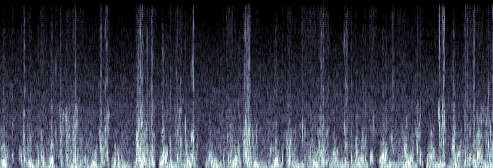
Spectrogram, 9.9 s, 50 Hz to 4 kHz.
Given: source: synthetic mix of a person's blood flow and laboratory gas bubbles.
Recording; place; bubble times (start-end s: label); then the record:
Doppler ultrasound of blood flow; precordium
0.22-0.29 s: bubbles
0.36-0.65 s: bubbles
0.74-0.94 s: bubbles
1.09-1.93 s: bubbles
1.97-2.20 s: bubbles
2.42-2.51 s: bubbles
2.69-3.14 s: bubbles
3.37-3.98 s: bubbles
4.45-5.18 s: bubbles
5.62-5.96 s: bubbles
6.01-6.61 s: bubbles
6.86-7.16 s: bubbles
7.21-7.54 s: bubbles
7.77-8.21 s: bubbles
8.24-8.48 s: bubbles
8.76-8.93 s: bubbles
9.21-9.87 s: bubbles
From the record:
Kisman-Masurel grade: 342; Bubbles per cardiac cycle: rolling drumbeat, 9 or more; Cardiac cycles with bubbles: 100%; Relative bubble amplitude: moderate (0.250 to 0.450); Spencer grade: 3 (all of the cardiac periods contain showers or single bubble signals, but not dominating or overriding the cardiac motion signals); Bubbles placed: only in the low amplitude regions of the cardiac cycle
